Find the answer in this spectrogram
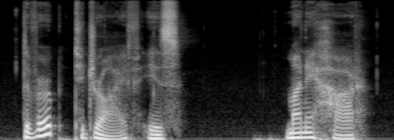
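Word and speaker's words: manejar: verb to drive is manohar looks like a man in a jar money hard just three syllables man a hard how would you say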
